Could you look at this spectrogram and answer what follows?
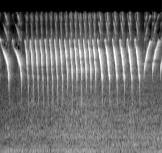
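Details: Canary training song, fast trill of downward-sweeping whistled notes, about three per second rising to rapid repeated syllables, high and clean with steady pulsing rhythm and quiet background.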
